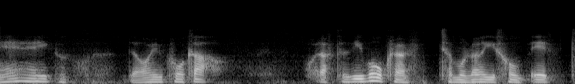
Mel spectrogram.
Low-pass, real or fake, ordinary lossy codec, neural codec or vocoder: 5.4 kHz; fake; none; codec, 16 kHz, 0.3 kbps, FocalCodec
